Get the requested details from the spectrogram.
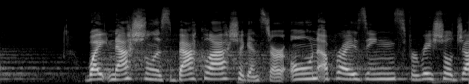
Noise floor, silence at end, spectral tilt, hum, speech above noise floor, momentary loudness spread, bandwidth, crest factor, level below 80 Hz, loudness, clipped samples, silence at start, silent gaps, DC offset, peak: -52 dBFS; 0 s; -2.5 dB/octave; none; 30 dB; 8 LU; 15.5 kHz; 18 dB; -74 dBFS; -22 LUFS; under 0.1%; 0 s; none; under 0.1%; -4 dBFS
